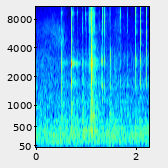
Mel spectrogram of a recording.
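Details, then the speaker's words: Small automotive open differential, with crown and pinion gears rocked by hand during backlash adjustment after the side nuts were moved two notches to bring the crown gear closer. Sharp, light metallic clicks in uneven bursts; backlash is still excessive. "by doing that I have moved the the crown gear closer to the pinion gear and I've removed some of the backlash not enough you can still hear"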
